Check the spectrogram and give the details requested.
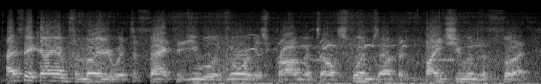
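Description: Over clear background noise, a man plays an earnest young fish expert in a spoof radio drama. He is blunt and insistent, explaining things in a mid-range voice. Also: medium pitch, brisk, close to an everyday voice. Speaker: amateur radio drama actor. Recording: noisy track with background ambience.

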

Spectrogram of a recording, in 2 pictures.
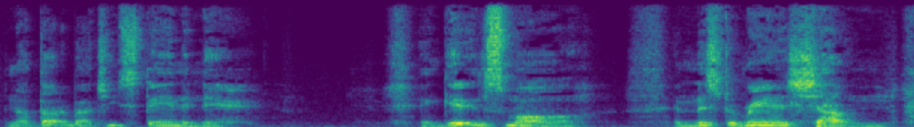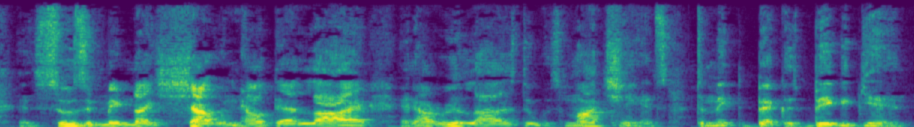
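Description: In a reverberant room, a low male voice delivers a dramatic audition monologue. A man acts out a grown son, proud but wounded, laying his heart bare to his father. The delivery is theatrical and emotional. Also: measured pace, long pauses. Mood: defiant. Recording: echoey room.

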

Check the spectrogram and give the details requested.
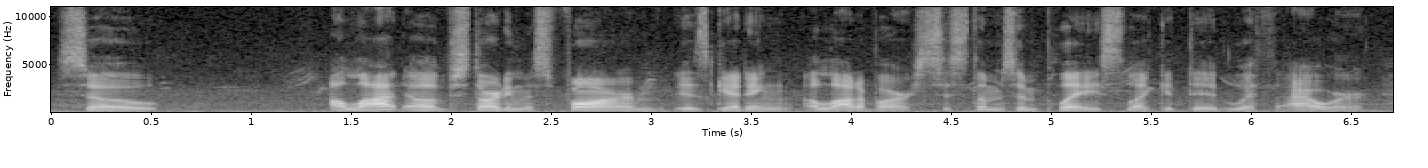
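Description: A man's voice: lowish voice, unhurried, creaky, fairly bright tone. A man in his thirties, a small farmer, talking casually and rambling a bit with fillers and restarts, filmed outdoors in a vegetable garden. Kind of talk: casual talking-head vlog. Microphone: camera mic from a few feet away. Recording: distant mic with faint outdoor noise.

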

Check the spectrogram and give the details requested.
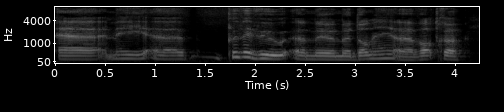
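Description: A man's voice: mid-range voice, sing-song, a little fast, husky. A man voicing an indignant, hot-tempered young Viking boy in a storybook, exclaiming emphatically. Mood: flustered.

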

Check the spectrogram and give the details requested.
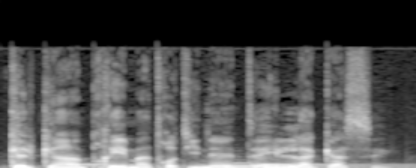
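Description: Man voicing an animated, friendly lion storyteller. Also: fairly low pitch, moderate pace, close to an everyday voice. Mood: reminiscing. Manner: expressive, simple explaining to small children. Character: friendly young lion storyteller, warm and eager. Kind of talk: children's show dialogue and storytelling. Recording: music bed under the voice.

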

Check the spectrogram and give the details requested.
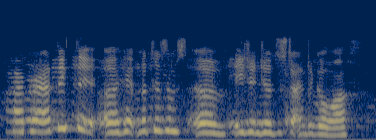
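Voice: high voice, a little fast, lo-fi sound, crowd noise. A female player improvising a roleplay over game voice chat.

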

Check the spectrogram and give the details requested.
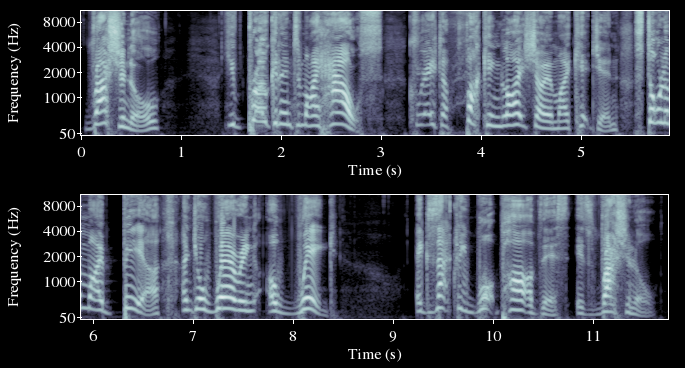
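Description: A man's voice: very high-pitched, sing-song, unhurried, no room sound, clean studio sound, heavily acted. A man playing a curt, sarcastic, antisocial widower who narrates his own story in an audio play. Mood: angry. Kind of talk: first-person audio play narration and dialogue.

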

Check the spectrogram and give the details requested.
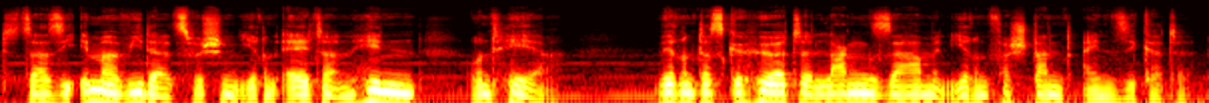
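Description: A male narrator tells a fantasy tale in scripted storytelling style. His voice sits slightly low, with music playing behind it. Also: a little mellow.

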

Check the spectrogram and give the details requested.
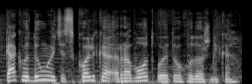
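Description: Fast-talking man quizzing passersby. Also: fairly high pitch, expressive, a little mellow. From Russia. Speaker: street interviewer host. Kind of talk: quick joking street interview questions. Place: snowy city street outdoors in winter. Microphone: handheld mic.

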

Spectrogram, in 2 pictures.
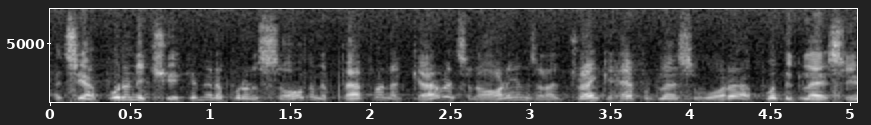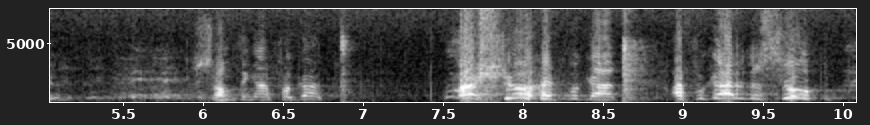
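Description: A man's voice: sits high, very animated, fast talker. A man playing a jolly old-country Italian cook with an Italian accent, rambling in broken English before a live audience. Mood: jovial. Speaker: comic cook. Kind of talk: live comedy sketch. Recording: live audience laughter, noisy old recording.

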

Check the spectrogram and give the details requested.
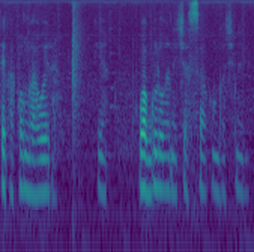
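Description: Middle-aged woman, craft host, low mellow voice, chatty and encouraging, indoor room with a camera mic. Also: little pitch movement, quick pace, slight background noise. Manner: mixes languages, chatty and encouraging. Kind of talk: hands-on craft demonstration.

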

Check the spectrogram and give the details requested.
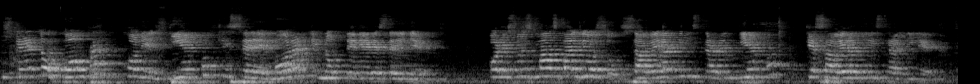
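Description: Echoey high-voiced woman lecturing. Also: moderate pace, a bit bright. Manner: punchy, rhetorical, keeps asking "¿listo?". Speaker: presenter of a finance seminar. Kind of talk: motivational seminar talk. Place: large lecture room with a projector screen, recorded by an audience phone. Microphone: audience phone camera, from afar. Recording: echoey room from far off, faint hiss.

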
